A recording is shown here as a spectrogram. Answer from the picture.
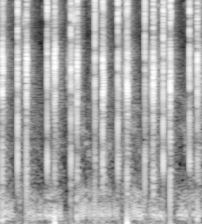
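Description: Quick, irregular clicking and clacking, about six or seven sharp clicks a second, as a fancy pen is twirled and tapped against metal rings on the fingers.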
